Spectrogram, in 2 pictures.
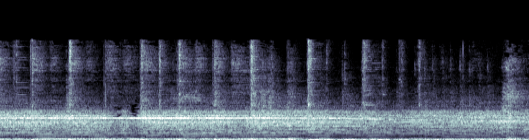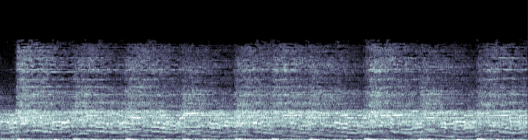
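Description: A Gibson Les Paul Classic Gold Top electric guitar played fast over a recorded rock band track with a steady drum beat.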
